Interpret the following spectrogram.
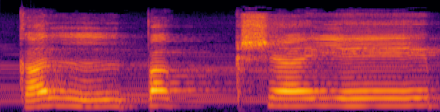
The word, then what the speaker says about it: కల్పక్షయే: മാമികാം മാമികാം ప్రకృతే మామికాం కల్పక్షయే పునస్థాని క మీద ఆఘాత కల్పక్షయే కల్ప లోని ప మీద ఆఘాత పలుకుతూ కల్పక్షయే కల్పక్షయే పునస్థాని నా మీద ఆఘాత పునస్థాని చివరిలో ని హ్రస్వము కల్పక్షయే పునస్థాని కల్పాదౌ కామేఘాత కల్పాదౌ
